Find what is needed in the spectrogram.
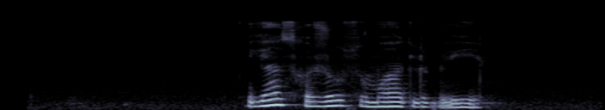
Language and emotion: Russian, sad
